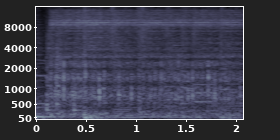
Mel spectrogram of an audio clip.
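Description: Beef and mushroom hotpot boiling hard on a portable gas burner: a dense, steady crackling bubble, with background music underneath.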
